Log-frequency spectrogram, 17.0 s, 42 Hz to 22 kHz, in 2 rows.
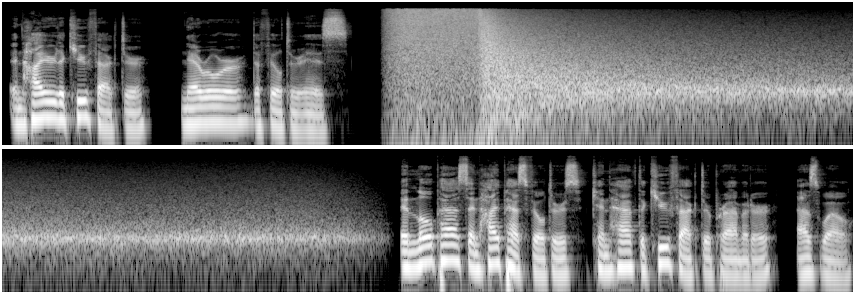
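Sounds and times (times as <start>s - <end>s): filtered white noise hiss: 3.8s - 12.4s.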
